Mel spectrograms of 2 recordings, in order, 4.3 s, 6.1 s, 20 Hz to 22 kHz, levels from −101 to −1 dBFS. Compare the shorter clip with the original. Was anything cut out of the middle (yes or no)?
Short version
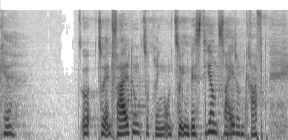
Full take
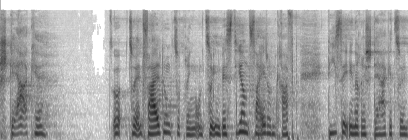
no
